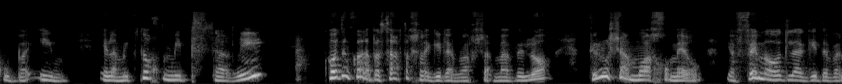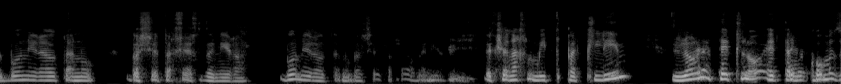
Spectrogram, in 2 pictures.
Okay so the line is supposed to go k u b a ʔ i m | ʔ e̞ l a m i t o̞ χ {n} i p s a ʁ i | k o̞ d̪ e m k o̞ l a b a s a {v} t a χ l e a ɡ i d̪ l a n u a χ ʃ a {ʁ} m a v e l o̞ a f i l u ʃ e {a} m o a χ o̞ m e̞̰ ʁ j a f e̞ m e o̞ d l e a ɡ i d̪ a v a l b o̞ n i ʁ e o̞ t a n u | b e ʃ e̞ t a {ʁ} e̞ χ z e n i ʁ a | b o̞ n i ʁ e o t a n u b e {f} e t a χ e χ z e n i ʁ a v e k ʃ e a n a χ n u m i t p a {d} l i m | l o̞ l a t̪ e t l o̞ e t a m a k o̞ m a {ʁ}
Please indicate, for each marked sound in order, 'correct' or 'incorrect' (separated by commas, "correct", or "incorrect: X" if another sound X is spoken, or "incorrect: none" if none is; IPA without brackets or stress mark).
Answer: incorrect: m, incorrect: ʁ, incorrect: v, correct, incorrect: χ, incorrect: ʃ, incorrect: t, incorrect: z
